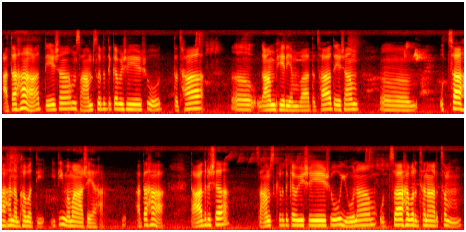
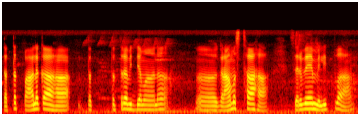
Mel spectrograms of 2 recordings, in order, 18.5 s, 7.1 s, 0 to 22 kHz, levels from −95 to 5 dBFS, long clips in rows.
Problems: constant background noise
